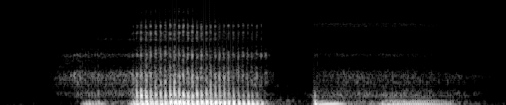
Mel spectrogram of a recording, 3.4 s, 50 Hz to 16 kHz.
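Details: Deep rattling snore from a sleeping Weimaraner, RODE NTG3B microphone: one long, fluttering inhale lasting about a second, then a shorter two-part rumbling breath right after.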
